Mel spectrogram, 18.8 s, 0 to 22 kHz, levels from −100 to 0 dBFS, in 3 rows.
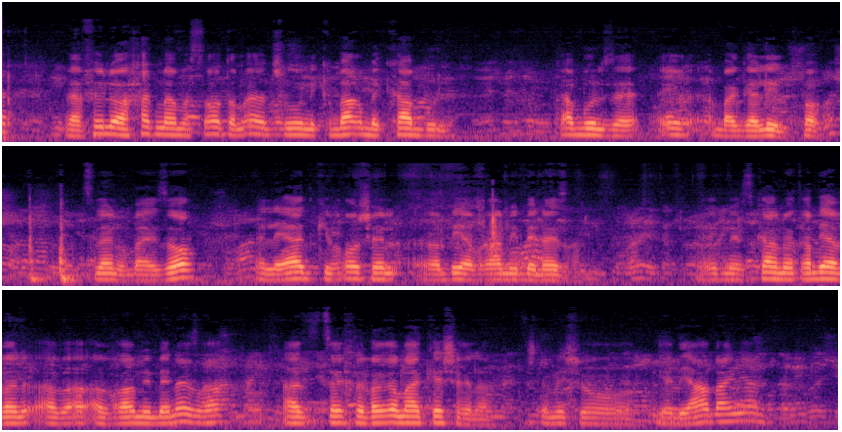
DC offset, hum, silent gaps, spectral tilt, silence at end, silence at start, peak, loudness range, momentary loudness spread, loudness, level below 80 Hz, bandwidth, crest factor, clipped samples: under 0.1%; none; none; -8 dB/octave; 0.05 s; 0 s; -8 dBFS; 2 LU; 17 LU; -27 LUFS; -60 dBFS; 11 kHz; 18 dB; under 0.1%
